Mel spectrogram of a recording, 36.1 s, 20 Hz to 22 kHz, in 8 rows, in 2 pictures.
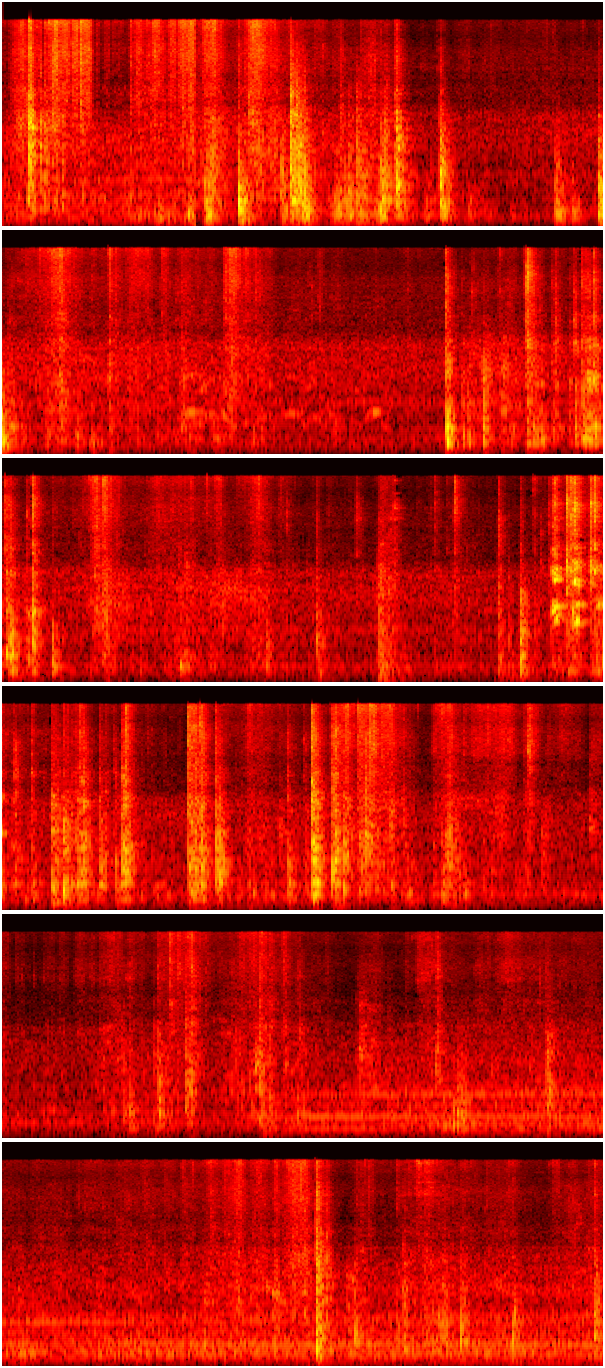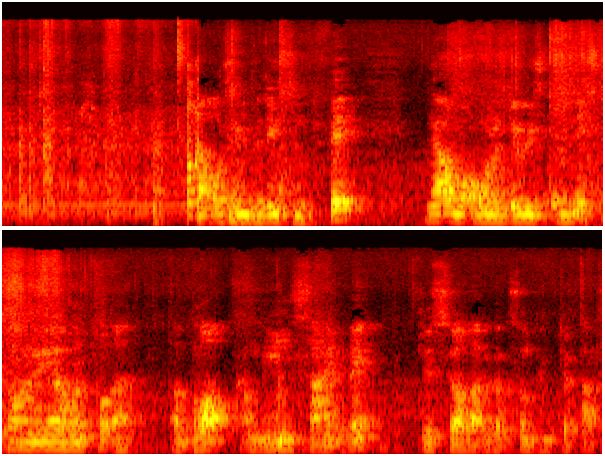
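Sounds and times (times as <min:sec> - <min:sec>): steady hum: 0:00.0 - 0:01.7, 0:19.8 - 0:30.3.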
